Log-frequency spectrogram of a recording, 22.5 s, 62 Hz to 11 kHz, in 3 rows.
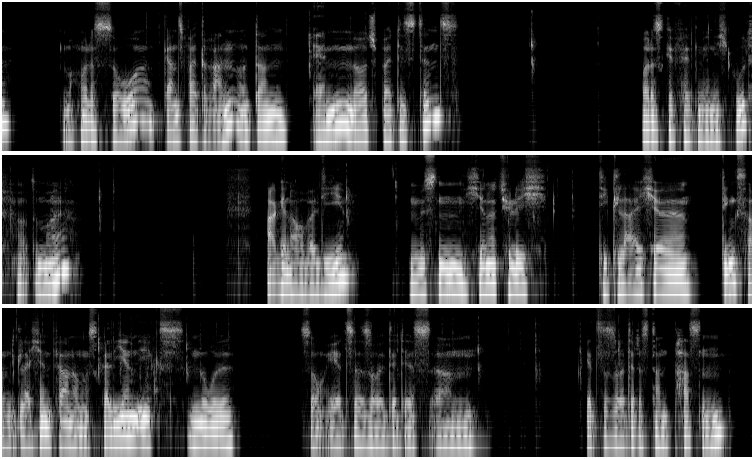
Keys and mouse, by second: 1.4 click, 3.0 m, 4.0 middle click, 5.0 middle click, 5.4 shift+middle click, 6.3 middle click, 6.8 middle click, 8.0 ctrl+z, 8.4 ctrl+z, 10.0 middle click, 11.0 shift+click, 11.5 middle click, 12.9 shift+click, 15.9 s, 16.2 x, 16.8 0, 17.1 click, 17.7 middle click, 19.5 click, 21.2 ctrl+b.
